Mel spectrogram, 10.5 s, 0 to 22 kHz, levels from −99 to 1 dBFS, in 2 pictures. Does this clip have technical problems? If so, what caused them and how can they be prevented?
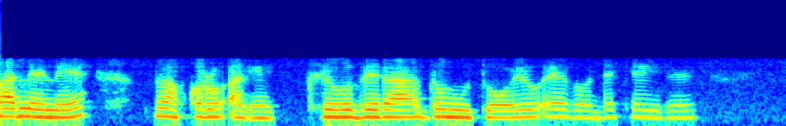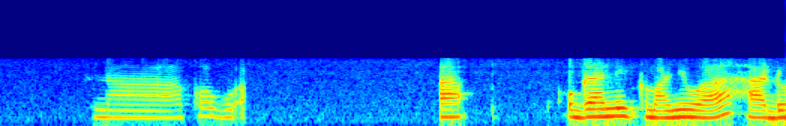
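Yes. The GSM full-rate codec gives the speech a buzzy, gravelly roughness throughout, consistent with a 13 kbps stream; a spectrogram shows a hard ceiling at 4 kHz. Prevent this with a wideband codec such as AMR-WB or Opus.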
